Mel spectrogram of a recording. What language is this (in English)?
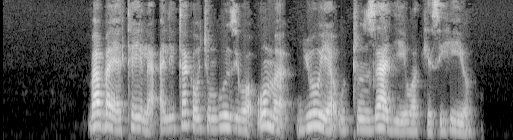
Swahili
